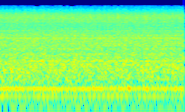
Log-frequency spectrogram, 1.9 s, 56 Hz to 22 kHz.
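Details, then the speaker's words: 2001 Pontiac Aztek GT V6 after the loud high-pitched noise was found: a steady idle with an even low hum, no whine and less shaking, though a misfire still shows. "it sounds good it's not even shaking as much now well it's still showing up as a misfire but oh man I cannot believe that"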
